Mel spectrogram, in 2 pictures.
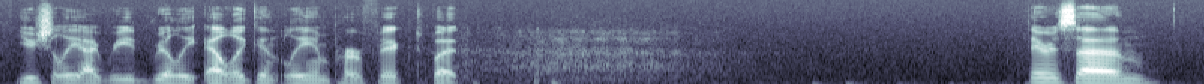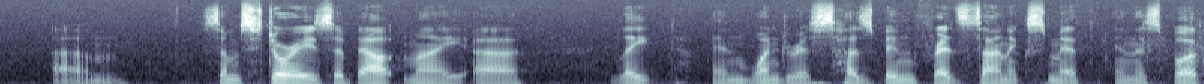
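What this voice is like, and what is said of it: Congested, stuffed-up nasal voice. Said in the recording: “I'm really stuffed up. I can hear my voice sounds really weird”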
